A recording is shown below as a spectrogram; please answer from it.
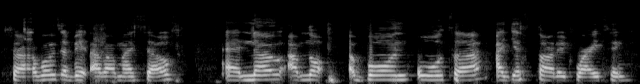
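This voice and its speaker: A young woman from the Netherlands talks over a video call, her voice mid-pitched and a little muffled by lo-fi call audio. She speaks softly and hesitantly, with frequent ums and small pauses, in a relaxed interview. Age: young adult. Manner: soft-spoken, hesitant with frequent ums and light laughs. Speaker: guest author. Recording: slightly dull lo-fi call audio.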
